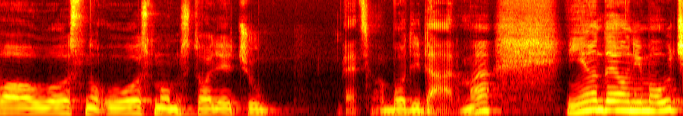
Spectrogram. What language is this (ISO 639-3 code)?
hrv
